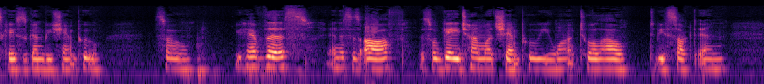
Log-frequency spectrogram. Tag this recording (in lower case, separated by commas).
speech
